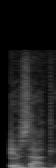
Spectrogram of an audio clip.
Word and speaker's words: Kiyosaki: Kiyosaki, yeah.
